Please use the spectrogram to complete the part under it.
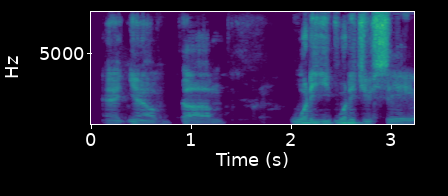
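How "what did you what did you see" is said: hushed, whispered voice. Voicing a character who questions someone in a crowd: whispering. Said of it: "he's kinda whispering".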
